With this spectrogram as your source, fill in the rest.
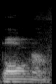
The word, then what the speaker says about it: Baltimore: as we say baltimore remember in baltimore you dropped the middle syllable milk balmer okay so that is beautiful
